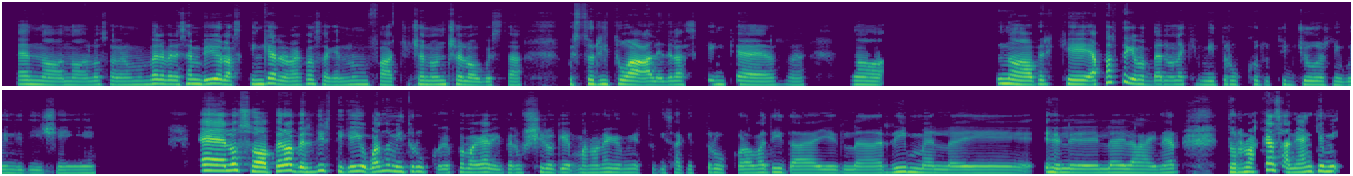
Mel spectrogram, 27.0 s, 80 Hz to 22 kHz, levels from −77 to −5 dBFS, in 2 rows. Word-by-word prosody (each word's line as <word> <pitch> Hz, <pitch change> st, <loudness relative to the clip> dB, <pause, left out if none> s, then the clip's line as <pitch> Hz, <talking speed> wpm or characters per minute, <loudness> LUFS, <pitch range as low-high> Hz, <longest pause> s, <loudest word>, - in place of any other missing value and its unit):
Eh 190 Hz, 0 st, 0 dB
no, 165 Hz, -4 st, -2 dB
no, 160 Hz, -1 st, -6 dB
lo 170 Hz, +1 st, -6 dB
so, 170 Hz, 0 st, -9 dB
che 160 Hz, -, -4 dB
non 165 Hz, +2 st, -6 dB
va 200 Hz, +2 st, +1 dB
bene. 200 Hz, -, +2 dB
Pe 185 Hz, 0 st, 0 dB
esempio, 195 Hz, +2 st, +1 dB
io 215 Hz, -1 st, +6 dB
la 180 Hz, -3 st, +2 dB
skincare 190 Hz, +3 st, 0 dB
è -, -, 0 dB
una 165 Hz, +1 st, -2 dB
cosa 190 Hz, -3 st, -4 dB
che 155 Hz, 0 st, -6 dB
non 175 Hz, +3 st, -5 dB
faccio, 160 Hz, 0 st, -6 dB
cioè, 180 Hz, 0 st, -2 dB
non 175 Hz, +1 st, -1 dB
ce 185 Hz, 0 st, -2 dB
l'ho 160 Hz, -3 st, -1 dB
questa 155 Hz, 0 st, -8 dB, 0.4 s
questo 195 Hz, +1 st, -3 dB
rituale 175 Hz, -4 st, +4 dB
della 170 Hz, +1 st, -2 dB
skincare. 165 Hz, -3 st, -5 dB, 0.4 s
No. 170 Hz, -2 st, -2 dB, 1.1 s
No, 195 Hz, -5 st, +4 dB
perché 190 Hz, 0 st, 0 dB
a 175 Hz, 0 st, +4 dB
parte 270 Hz, +3 st, -1 dB
che, 215 Hz, -, +4 dB
vabbè, 180 Hz, -2 st, -1 dB
non 175 Hz, 0 st, -6 dB
è -, -, -5 dB
che 175 Hz, 0 st, -24 dB
mi 165 Hz, -1 st, -6 dB
trucco 175 Hz, 0 st, -9 dB
tutti 165 Hz, +2 st, -15 dB
i 165 Hz, -, -9 dB
giorni, 165 Hz, -1 st, -5 dB
quindi 150 Hz, -1 st, -8 dB
dici 150 Hz, +1 st, -6 dB, 1.0 s
Eh 260 Hz, 0 st, +10 dB
lo 275 Hz, +2 st, +7 dB
so, 220 Hz, -7 st, +7 dB
però, 255 Hz, +4 st, +8 dB
per 200 Hz, -2 st, +3 dB
dirti 250 Hz, -1 st, -2 dB
che 220 Hz, +3 st, 0 dB
io 230 Hz, -1 st, +5 dB
quando 225 Hz, +6 st, +2 dB
mi 220 Hz, -3 st, +1 dB
trucco 215 Hz, -6 st, -4 dB
che 165 Hz, 0 st, -5 dB
poi, 195 Hz, -, -5 dB
magari, 175 Hz, -3 st, 0 dB
per 165 Hz, 0 st, -7 dB
uscire 175 Hz, +2 st, -3 dB
o -, -, -5 dB
che, 175 Hz, +1 st, -3 dB
ma 165 Hz, 0 st, -7 dB
non 170 Hz, +2 st, -5 dB
è 185 Hz, -, 0 dB
che 175 Hz, -1 st, -3 dB
mi 170 Hz, -, -9 dB
metto 165 Hz, -1 st, -12 dB
chissà 160 Hz, +1 st, -11 dB
che 155 Hz, 0 st, -14 dB
trucco, 160 Hz, -3 st, -7 dB
la 160 Hz, -, -2 dB
matita 160 Hz, -3 st, -3 dB
e 155 Hz, 0 st, -3 dB
il 150 Hz, 0 st, -5 dB
rimmel, 170 Hz, -4 st, -1 dB
e 150 Hz, -1 st, -3 dB
e 195 Hz, -2 st, +1 dB
le 165 Hz, -2 st, 0 dB
l'eyeliner, 165 Hz, 0 st, -3 dB, 0.5 s
torno 190 Hz, +2 st, +2 dB
a 200 Hz, -, +2 dB
casa 290 Hz, -4 st, +5 dB
neanche 205 Hz, +6 st, +2 dB
mi 225 Hz, 0 st, +3 dB
175 Hz, 195 wpm, -23 LUFS, 160-190 Hz, 1.1 s, Eh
